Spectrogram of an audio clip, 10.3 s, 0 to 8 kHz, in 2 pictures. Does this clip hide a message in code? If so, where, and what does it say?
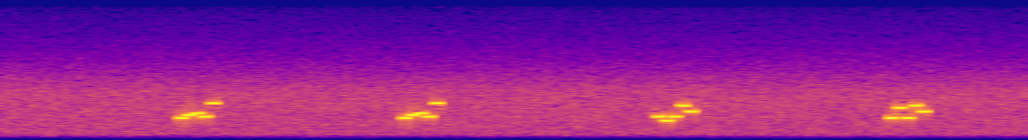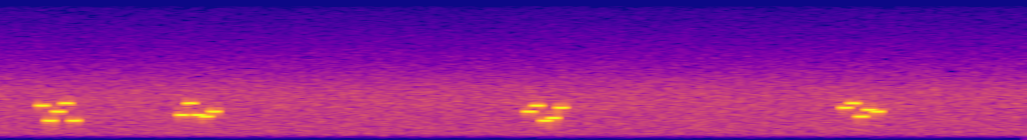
Yes: five-tone selective call (EEA) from 0.9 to 9.5 s, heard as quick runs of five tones, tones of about 40 ms, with radio hiss and a squelch burst at the end. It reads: 35644 35644 41407 39307 01771 55547 70139 99487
